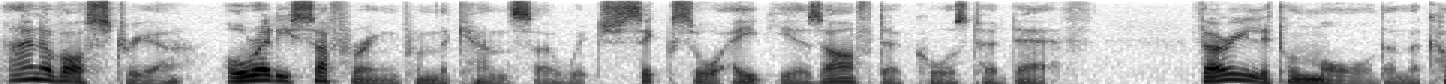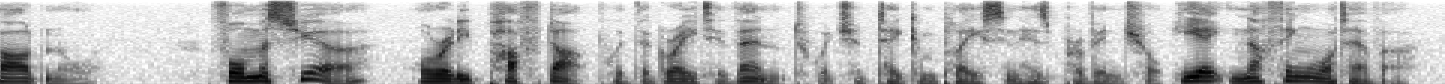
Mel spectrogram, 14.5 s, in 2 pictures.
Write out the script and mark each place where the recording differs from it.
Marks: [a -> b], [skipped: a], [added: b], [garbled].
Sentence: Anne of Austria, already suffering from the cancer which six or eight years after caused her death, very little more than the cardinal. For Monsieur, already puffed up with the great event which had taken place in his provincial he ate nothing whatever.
Anne of Austria, already suffering from the cancer which six or eight years after caused her death, very little more than the cardinal. For Monsieur, already puffed up with the great event which had taken place in his provincial he ate nothing whatever.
